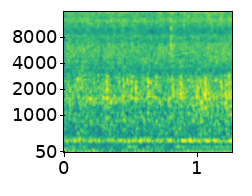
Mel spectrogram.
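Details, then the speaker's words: 1967 Ford F-100 custom cab, stock 240 cu in inline six, hood open: even, steady idle hum, no misses or irregular knocks; idling smoothly and healthy. "All right, there's that 240 cubic inch inline 6-cylinder, purring like a kitten."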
